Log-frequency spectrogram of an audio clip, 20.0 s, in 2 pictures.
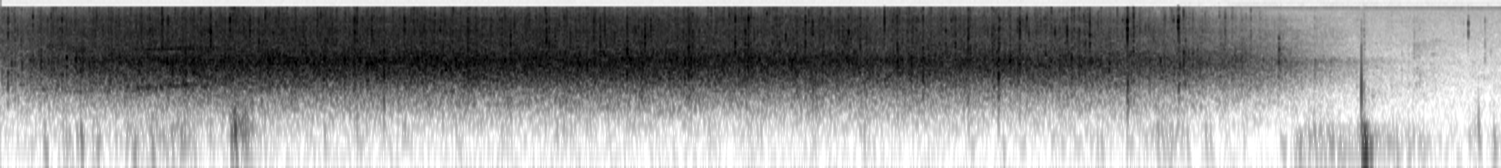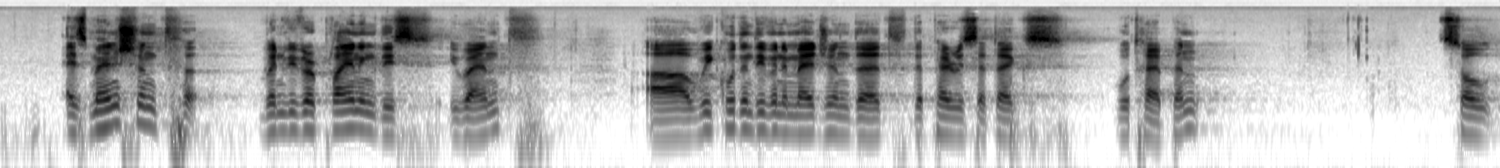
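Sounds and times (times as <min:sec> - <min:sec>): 
audience applause: 0:00.0 - 0:08.9
speech: 0:10.5 - 0:13.7, 0:14.3 - 0:18.1, 0:19.6 - 0:20.0.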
